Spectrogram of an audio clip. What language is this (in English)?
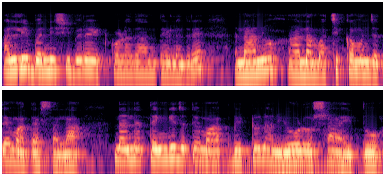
Kannada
